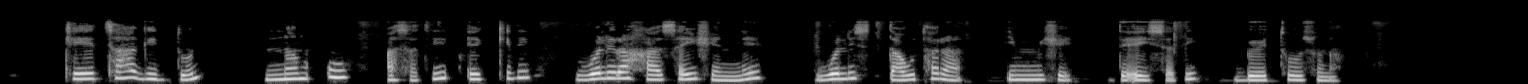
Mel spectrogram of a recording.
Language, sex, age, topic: Gamo, female, 25-35, government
